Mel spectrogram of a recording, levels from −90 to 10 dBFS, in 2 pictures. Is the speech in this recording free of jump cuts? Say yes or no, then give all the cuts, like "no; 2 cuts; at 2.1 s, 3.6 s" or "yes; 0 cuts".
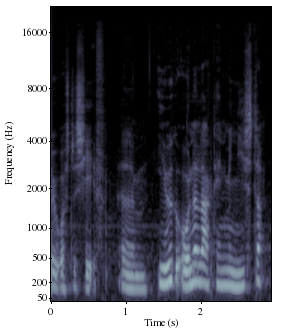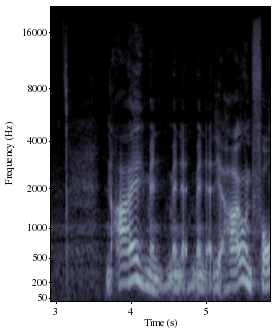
no; 2 cuts; at 1.4 s, 4.7 s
